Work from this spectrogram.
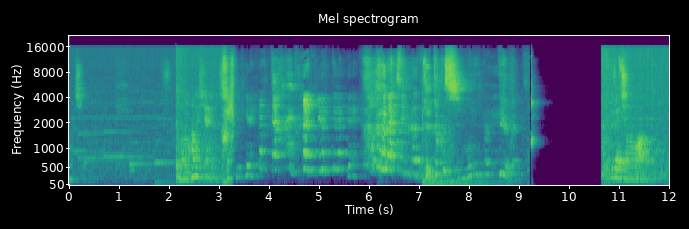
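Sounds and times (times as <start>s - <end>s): people talking and laughing: 3.1s - 7.4s.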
